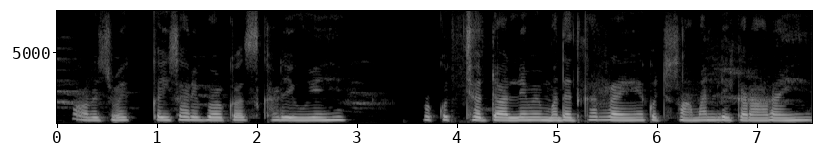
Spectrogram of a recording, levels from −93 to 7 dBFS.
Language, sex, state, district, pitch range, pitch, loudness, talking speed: Hindi, female, Bihar, Sitamarhi, 215-230 Hz, 220 Hz, -34 LUFS, 180 wpm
